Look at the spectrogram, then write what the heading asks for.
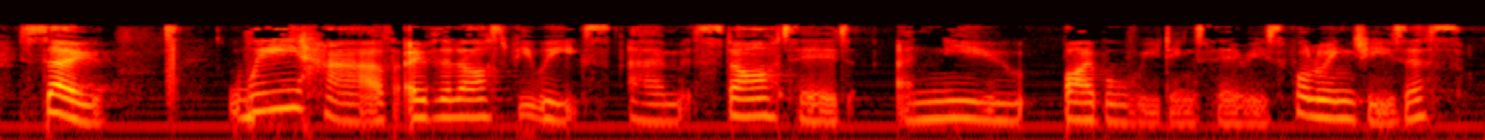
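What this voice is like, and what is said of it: Slightly hoarse voice. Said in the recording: “slightly hoarse this morning. I've got a bit of a cold”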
